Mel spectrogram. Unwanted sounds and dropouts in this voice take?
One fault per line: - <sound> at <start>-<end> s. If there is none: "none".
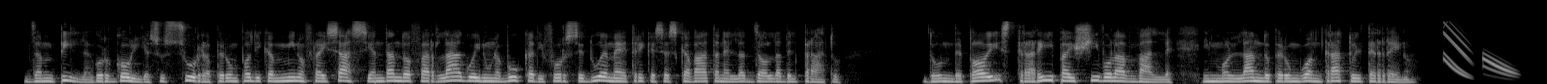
- chirp at 14.4-15.2 s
